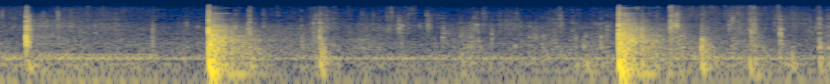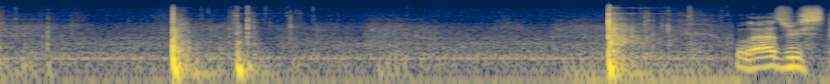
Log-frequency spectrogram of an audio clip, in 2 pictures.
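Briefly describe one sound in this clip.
A hand tool strikes hard dirt and rock with sharp blows.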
